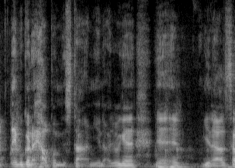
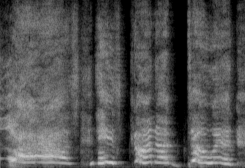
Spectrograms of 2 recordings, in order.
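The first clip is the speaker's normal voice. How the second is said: much higher mock crowd shout; crowd cheering; much slower than usual. Crowd following them down cheers, high mock shout. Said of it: "they're like".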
